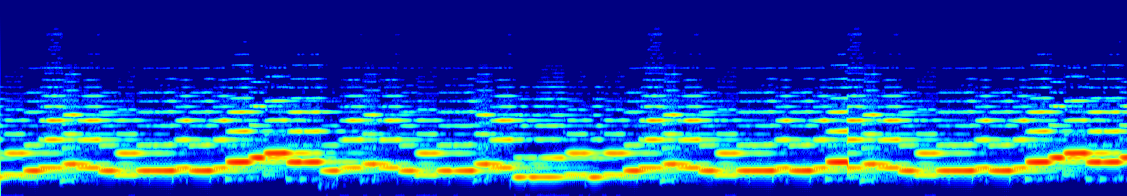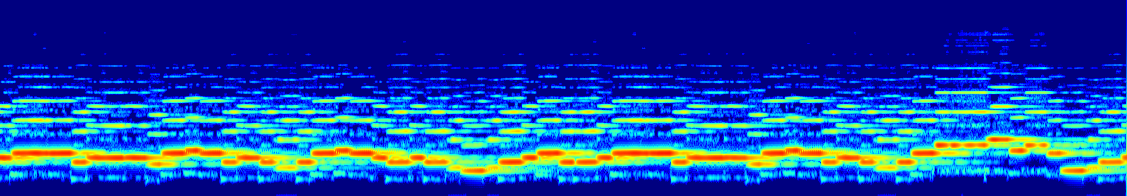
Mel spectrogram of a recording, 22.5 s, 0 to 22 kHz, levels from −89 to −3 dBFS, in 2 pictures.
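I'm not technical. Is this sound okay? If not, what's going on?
No. A stream segment is repeated from 8.46 to 10.46 s. The player fetched the same chunk of audio twice, so about 2 seconds of sound play again, with a small blip at the jump back, and the clip runs 2 seconds longer.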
